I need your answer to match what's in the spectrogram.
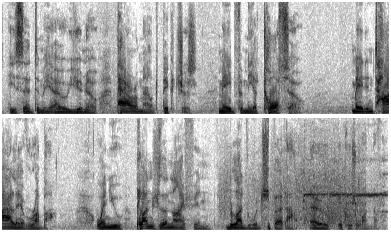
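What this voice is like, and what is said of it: Alfred Hitchcock impression. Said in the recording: “doing the director of Psycho, Alfred Hitchcock”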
